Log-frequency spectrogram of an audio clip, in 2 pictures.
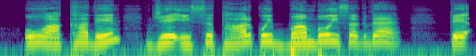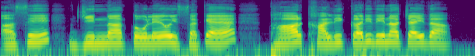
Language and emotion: Dogri, fearful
